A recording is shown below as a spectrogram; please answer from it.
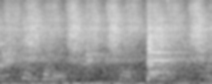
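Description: A quick series of rubbing or scraping strokes, with one sharp clink that rings briefly about one and a half seconds in.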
